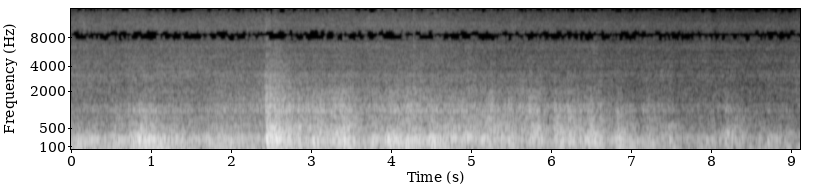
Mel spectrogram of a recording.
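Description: Rolling thunder rumbling, with a sharper, louder clap about two and a half seconds in, then dying away toward the end.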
